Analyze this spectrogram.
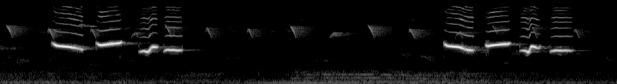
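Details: Female white-rumped shama call, used to stir male shamas into full song and provoke them; two bursts of four loud clear whistled notes, the first falling, the next level then wavering, separated by faint short chirps.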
